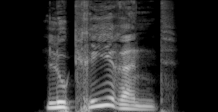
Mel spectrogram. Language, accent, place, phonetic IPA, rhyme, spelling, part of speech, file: German, Germany, Berlin, [luˈkʁiːʁənt], -iːʁənt, lukrierend, verb, De-lukrierend.ogg
- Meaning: present participle of lukrieren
